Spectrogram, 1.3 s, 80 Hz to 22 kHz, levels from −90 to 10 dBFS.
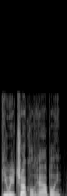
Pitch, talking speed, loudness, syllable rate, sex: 115 Hz, 135 wpm, -18 LUFS, 5.7 syllables/s, male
